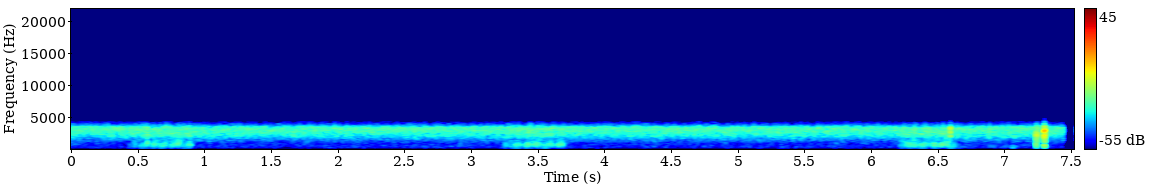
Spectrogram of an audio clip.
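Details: Boston Terrier puppy asleep, snoring softly: three breathy, rasping snores spaced about three seconds apart over a steady background hiss, ending with a brief sharp click.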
